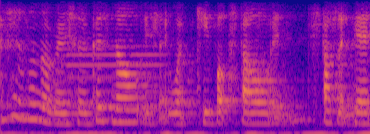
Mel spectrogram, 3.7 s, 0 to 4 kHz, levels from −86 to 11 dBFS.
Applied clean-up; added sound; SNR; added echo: none; Wind instrument, woodwind instrument; 15 dB; reverberation time 1.3 s.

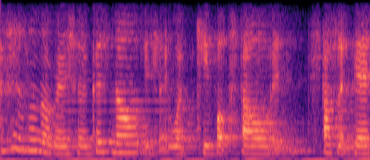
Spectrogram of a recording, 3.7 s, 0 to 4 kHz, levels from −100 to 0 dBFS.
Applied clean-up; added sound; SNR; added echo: neural separator model SepFormer DNS4.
